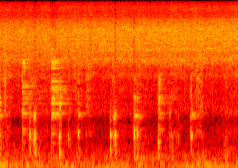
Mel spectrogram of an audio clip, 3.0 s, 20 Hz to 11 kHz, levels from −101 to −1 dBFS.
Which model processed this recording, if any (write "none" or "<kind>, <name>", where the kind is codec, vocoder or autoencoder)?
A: none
